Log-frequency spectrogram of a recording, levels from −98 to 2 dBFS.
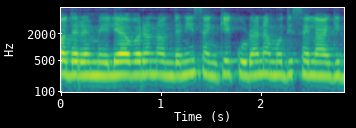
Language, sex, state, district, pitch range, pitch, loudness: Kannada, female, Karnataka, Bidar, 230-240 Hz, 235 Hz, -16 LUFS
